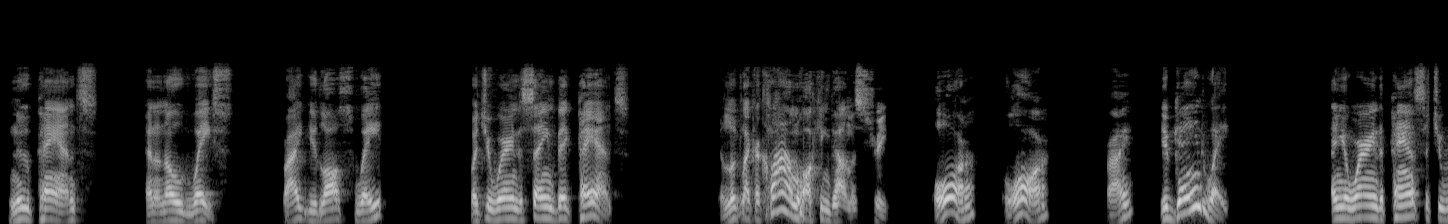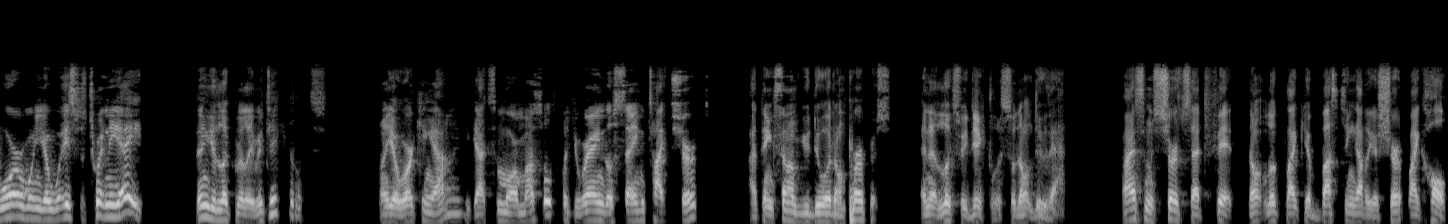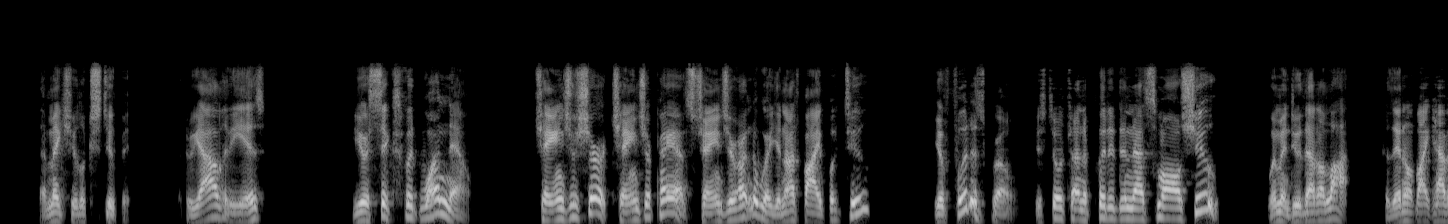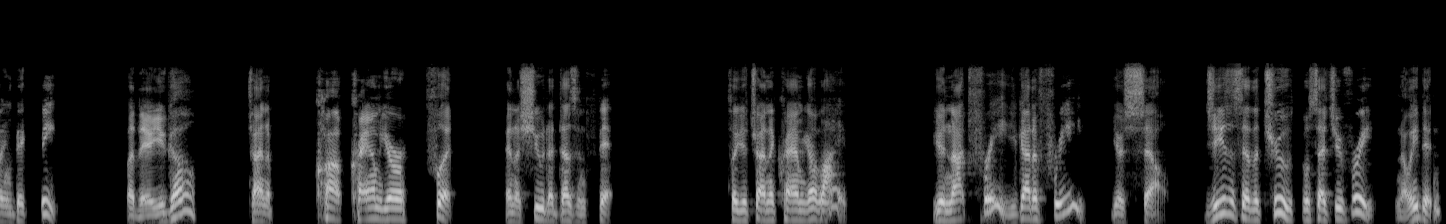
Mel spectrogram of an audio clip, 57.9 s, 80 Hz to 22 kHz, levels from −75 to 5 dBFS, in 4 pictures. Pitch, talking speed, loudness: 155 Hz, 200 wpm, -19 LUFS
